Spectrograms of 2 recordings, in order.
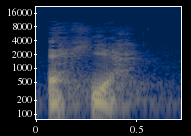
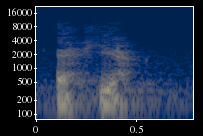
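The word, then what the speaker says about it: Ehyeh (אֶהְיֶה): This one we do know exactly how to say it. It's an awkward little word, Ehyeh. There's a couple of H's in it, Ehyeh.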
